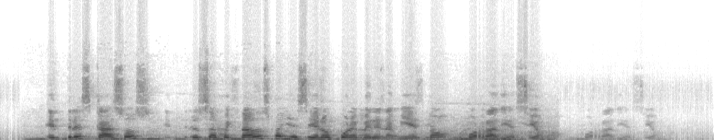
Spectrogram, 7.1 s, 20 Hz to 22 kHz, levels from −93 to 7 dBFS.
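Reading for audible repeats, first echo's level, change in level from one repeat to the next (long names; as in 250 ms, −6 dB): 1, −18.5 dB, repeats not evenly spaced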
